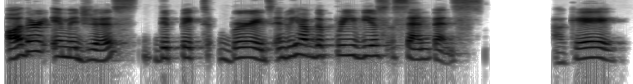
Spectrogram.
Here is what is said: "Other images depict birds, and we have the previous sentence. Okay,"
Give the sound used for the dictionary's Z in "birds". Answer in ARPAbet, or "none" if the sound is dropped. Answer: S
